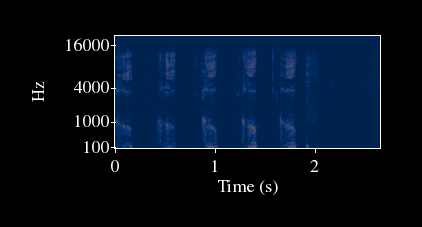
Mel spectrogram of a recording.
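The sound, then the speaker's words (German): Crunchy, wet chewing on a carrot, a person's mouth imitating a bear munching, in about five loud rhythmic bites spaced roughly every half second, followed by a softer, trailing chew. “Der Zauberwaldbär isst auf seiner Karotte rum.”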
